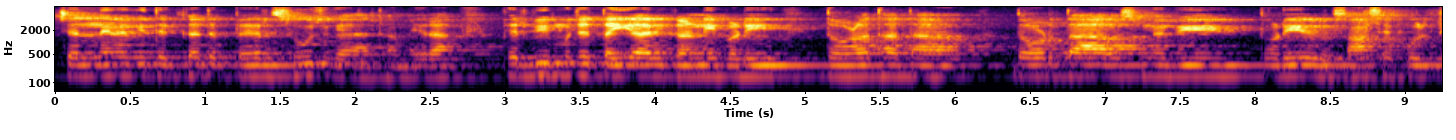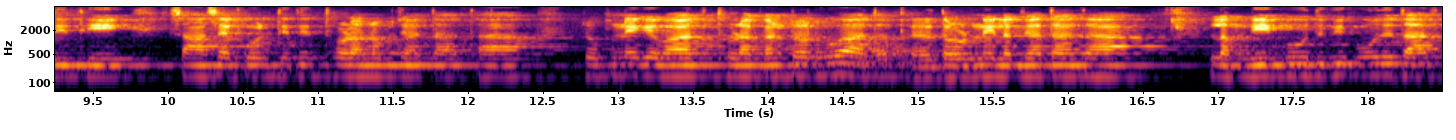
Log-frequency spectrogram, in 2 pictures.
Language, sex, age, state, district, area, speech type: Hindi, male, 30-45, Rajasthan, Karauli, rural, spontaneous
